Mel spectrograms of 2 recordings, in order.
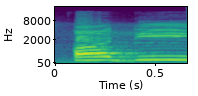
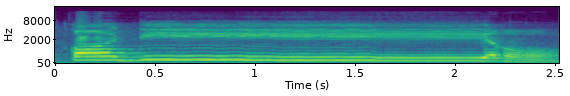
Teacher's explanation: Nih, ini ujung lidah yang ada titiknya tuh, yang warna putih. Ujung lidah nempel dengan langit-langit. Kemudian hamparkan pangkal lidahnya. Ketika dihamparkan, maka tidak akan terdengar menjadi tebal. Dia akan terdengar menjadi tipis.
